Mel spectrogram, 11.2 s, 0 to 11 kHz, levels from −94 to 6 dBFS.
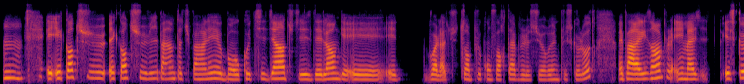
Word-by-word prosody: Mmh 250 Hz, -2 st, 0 dB, 0.4 s
et 445 Hz, -, +5 dB
et 240 Hz, -, +4 dB
quand 270 Hz, +2 st, +6 dB
tu 275 Hz, +1 st, -4 dB, 0.3 s
et -, -, +2 dB
quand 240 Hz, +2 st, +3 dB
tu 240 Hz, -1 st, -4 dB
vis 225 Hz, +1 st, -5 dB
par 215 Hz, -2 st, -1 dB
exemple, 220 Hz, +1 st, -3 dB
toi, 220 Hz, -, -4 dB
tu 215 Hz, +1 st, -14 dB
parlais, 205 Hz, +3 st, 0 dB
heu, -, -, +1 dB
bon, 195 Hz, -1 st, -2 dB
au 190 Hz, -, 0 dB
quotidien, 215 Hz, +3 st, +3 dB
tu -, -, -14 dB
utilises 195 Hz, 0 st, 0 dB
des 195 Hz, +1 st, +1 dB
langues 210 Hz, +2 st, +2 dB
et 185 Hz, -1 st, -1 dB
et 185 Hz, +2 st, -9 dB, 0.4 s
voilà, 190 Hz, -2 st, +1 dB
tu -, -, -19 dB
te -, -, -13 dB
sens 195 Hz, -2 st, -1 dB
plus 200 Hz, +1 st, -9 dB
confortable 185 Hz, -1 st, -5 dB
sur 180 Hz, 0 st, -8 dB
une 190 Hz, 0 st, -6 dB
plus 185 Hz, +1 st, -15 dB
que 185 Hz, -, -9 dB
l'autre 255 Hz, +9 st, -3 dB, 0.3 s
mais 210 Hz, -, 0 dB
par 210 Hz, -1 st, +8 dB
exemple, 230 Hz, +6 st, +4 dB
imagi 205 Hz, -1 st, 0 dB, 0.2 s
est-ce 220 Hz, 0 st, +2 dB
205 Hz, 215 wpm, -24 LUFS, 190-225 Hz, 0.4 s, par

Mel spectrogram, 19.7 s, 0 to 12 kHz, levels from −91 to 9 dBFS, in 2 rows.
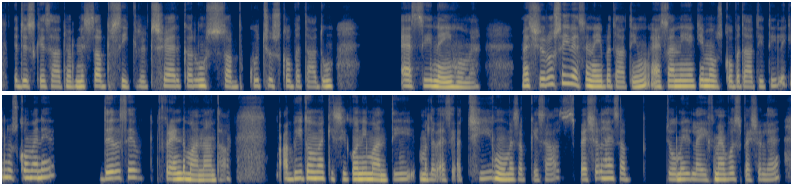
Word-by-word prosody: इ -, -, -4 dB
जिसके 205 Hz, 0 st, -2 dB
साथ 195 Hz, 0 st, -5 dB
मैं 195 Hz, -, 0 dB
अपने 195 Hz, 0 st, +3 dB
सब 210 Hz, 0 st, -2 dB, 0.2 s
सीक्रेट 195 Hz, -1 st, -6 dB
शेयर 210 Hz, -2 st, -1 dB
करूँ, 220 Hz, +1 st, +1 dB
सब 195 Hz, -2 st, -3 dB
कुछ 220 Hz, +1 st, -6 dB
उसको 210 Hz, -1 st, -5 dB
बता 195 Hz, -1 st, -8 dB
दूँ, 200 Hz, +3 st, +1 dB, 0.9 s
ऐसी 220 Hz, 0 st, 0 dB
नहीं 185 Hz, -2 st, +7 dB
हूँ 180 Hz, -1 st, +2 dB
मैं। 175 Hz, +3 st, -10 dB, 0.6 s
मैं 220 Hz, -, +4 dB
शुरू 245 Hz, +5 st, -1 dB
से 320 Hz, +3 st, -1 dB
ही 310 Hz, -, 0 dB
वैसे 255 Hz, -5 st, 0 dB
नहीं 200 Hz, -1 st, +6 dB
बताती 190 Hz, -2 st, -5 dB
हूँ, 205 Hz, +5 st, +3 dB
ऐसा 200 Hz, +2 st, 0 dB
नहीं 210 Hz, 0 st, +6 dB
है 210 Hz, -, +3 dB
कि 225 Hz, -, +2 dB
मैं 215 Hz, -1 st, +7 dB
उसको 200 Hz, 0 st, -4 dB
बताती 195 Hz, 0 st, -5 dB
थी, 220 Hz, -, -4 dB
लेकिन 280 Hz, +3 st, -2 dB
उसको 275 Hz, 0 st, -2 dB
मैंने 265 Hz, +4 st, +2 dB, 0.6 s
दिल 235 Hz, +4 st, +2 dB
से 275 Hz, +1 st, -2 dB, 0.4 s
फ्रेंड 215 Hz, 0 st, +5 dB
माना 180 Hz, -3 st, +3 dB
था। 235 Hz, -, -11 dB, 0.7 s
अभी 225 Hz, +2 st, +1 dB
तो 250 Hz, +2 st, +4 dB
मैं 240 Hz, 0 st, +6 dB
किसी 215 Hz, -1 st, -4 dB
को 205 Hz, +1 st, +3 dB
नहीं 210 Hz, 0 st, +8 dB
मानती, 200 Hz, +1 st, +1 dB
मतलब 195 Hz, -1 st, -1 dB
ऐसे 190 Hz, -, -7 dB
अच्छी 225 Hz, -, -6 dB
ही 235 Hz, -, -6 dB
हूँ 230 Hz, -4 st, +6 dB
मैं 200 Hz, 0 st, +2 dB
सबके 195 Hz, -2 st, -9 dB
साथ, 195 Hz, +5 st, -10 dB
स्पेशल 220 Hz, -1 st, -4 dB
हैं 240 Hz, 0 st, +2 dB
सब, 210 Hz, -4 st, -7 dB, 0.5 s
जो 200 Hz, -1 st, -2 dB
मेरी 205 Hz, +1 st, +2 dB
लाइफ़ 190 Hz, -2 st, -5 dB
में -, -, +5 dB
हैं, 200 Hz, -, 0 dB
वो 215 Hz, -, -2 dB
स्पेशल 195 Hz, -1 st, -7 dB
हैं। 205 Hz, +6 st, -6 dB
205 Hz, 205 wpm, -23 LUFS, 195-220 Hz, 0.9 s, नहीं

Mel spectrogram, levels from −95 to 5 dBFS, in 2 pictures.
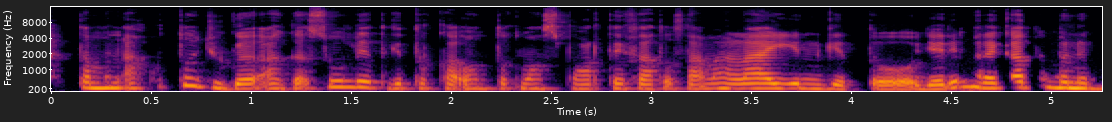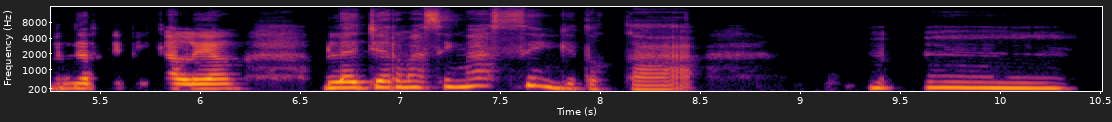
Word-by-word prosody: Teman 230 Hz, -1 st, +3 dB
aku 220 Hz, +5 st, -12 dB
tuh 335 Hz, -, +1 dB
juga 215 Hz, -3 st, 0 dB
agak 205 Hz, 0 st, -4 dB
sulit 260 Hz, -1 st, +1 dB
gitu, 210 Hz, +1 st, -6 dB
Kak, 200 Hz, -, -3 dB
untuk 200 Hz, +1 st, -10 dB
mau 200 Hz, -, -7 dB
suportif 195 Hz, 0 st, -7 dB
satu 190 Hz, -1 st, -3 dB
sama 210 Hz, +3 st, -3 dB
lain 210 Hz, 0 st, +3 dB
gitu. 180 Hz, -, -4 dB, 0.3 s
Jadi 180 Hz, +4 st, +2 dB
mereka 225 Hz, -2 st, +2 dB
tuh 250 Hz, -, -13 dB
benar-benar 210 Hz, -2 st, +3 dB
tipikal 210 Hz, -, -1 dB
yang 205 Hz, 0 st, +3 dB, 0.5 s
belajar 245 Hz, +2 st, +6 dB
masing-masing 285 Hz, +5 st, 0 dB
gitu, 200 Hz, -2 st, -9 dB
Kak. 170 Hz, 0 st, -6 dB, 0.9 s
Mhm. 230 Hz, -2 st, +1 dB
220 Hz, 150 wpm, -24 LUFS, 205-245 Hz, 0.9 s, belajar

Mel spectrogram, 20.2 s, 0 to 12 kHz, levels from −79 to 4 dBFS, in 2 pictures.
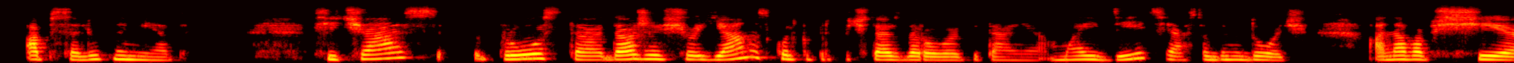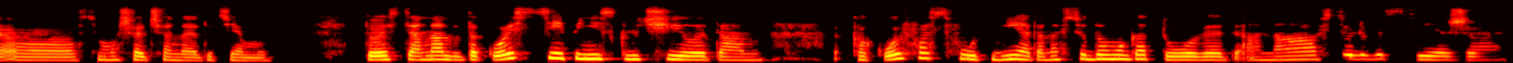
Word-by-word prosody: Абсолютно 210 Hz, +1 st, -1 dB
нет. 180 Hz, -4 st, -4 dB, 0.9 s
Сейчас 260 Hz, +9 st, -1 dB, 0.4 s
просто 220 Hz, -3 st, +2 dB
даже 225 Hz, +2 st, +4 dB
ещё 210 Hz, -1 st, -2 dB
я 200 Hz, +5 st, +1 dB
насколько 250 Hz, -10 st, -3 dB
предпочитаю 200 Hz, -2 st, -2 dB
здоровое 180 Hz, -2 st, 0 dB
питание. 170 Hz, -1 st, -13 dB
Мои 195 Hz, +2 st, -2 dB
дети, 215 Hz, +7 st, -3 dB
особенно 195 Hz, 0 st, -4 dB
дочь, 185 Hz, -3 st, -3 dB, 0.4 s
она 205 Hz, +2 st, +1 dB
вообще, 205 Hz, 0 st, +2 dB
э, 170 Hz, -1 st, -3 dB
сумасшедшая 185 Hz, -1 st, -3 dB
на 165 Hz, -1 st, -4 dB
эту 155 Hz, +4 st, -9 dB
тему. 155 Hz, -2 st, -7 dB, 0.6 s
То 195 Hz, -, +5 dB
есть 200 Hz, +1 st, +3 dB
она 205 Hz, +1 st, +3 dB
до 190 Hz, -2 st, -2 dB
такой 200 Hz, +6 st, +6 dB
степени 270 Hz, -3 st, +4 dB
исключила 215 Hz, -4 st, +2 dB
там 175 Hz, -2 st, -7 dB, 0.6 s
Какой 195 Hz, +4 st, +2 dB
фастфуд? 260 Hz, -7 st, -1 dB
Нет, 205 Hz, 0 st, +1 dB
она 190 Hz, +2 st, -3 dB
всё 230 Hz, +3 st, -2 dB
дома 230 Hz, +1 st, +3 dB
готовит, 185 Hz, -5 st, 0 dB
она 195 Hz, +4 st, -6 dB
всё 225 Hz, -, -2 dB
любит 225 Hz, 0 st, -6 dB
свежее. 185 Hz, -4 st, -4 dB
200 Hz, 120 wpm, -23 LUFS, 185-225 Hz, 0.9 s, такой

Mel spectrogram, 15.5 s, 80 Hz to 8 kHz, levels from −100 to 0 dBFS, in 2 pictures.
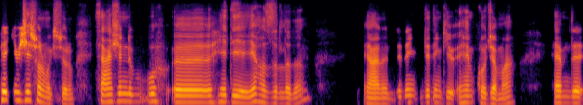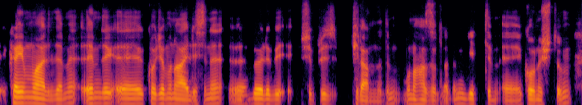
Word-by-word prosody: peki 185 Hz, -1 st, +6 dB
bir -, -, +9 dB
şey 180 Hz, 0 st, +10 dB
sormak 135 Hz, -10 st, +5 dB
istiyorum 105 Hz, -1 st, -1 dB, 0.3 s
Sen 150 Hz, 0 st, +4 dB
şimdi 160 Hz, 0 st, +1 dB
bu, 155 Hz, +1 st, -3 dB, 0.2 s
ııı, 135 Hz, 0 st, +6 dB
hediyeyi 140 Hz, -2 st, +1 dB
hazırladın. 125 Hz, -, -4 dB, 0.7 s
Yani 110 Hz, -1 st, +2 dB
dedin 140 Hz, +2 st, -4 dB
dedin 135 Hz, +2 st, -4 dB
ki 120 Hz, -1 st, -2 dB
hem 135 Hz, +1 st, -2 dB
kocama 115 Hz, +1 st, 0 dB, 0.5 s
hem 130 Hz, -1 st, +1 dB
de 125 Hz, 0 st, +4 dB
kayınvalideme 115 Hz, -3 st, +2 dB
hem 115 Hz, +1 st, 0 dB
de, 115 Hz, -, 0 dB
eee, 105 Hz, -1 st, -1 dB
kocamın 110 Hz, -1 st, -2 dB
ailesine, 100 Hz, 0 st, -1 dB, 0.2 s
eee, -, -, -9 dB, 0.2 s
böyle 105 Hz, -1 st, 0 dB
bir 100 Hz, -, -3 dB, 0.2 s
sürpriz 105 Hz, -3 st, -7 dB, 0.2 s
planladım. 80 Hz, -2 st, -5 dB
Bunu 100 Hz, -1 st, -5 dB
hazırladım, 95 Hz, +3 st, -7 dB
gittim, 100 Hz, -3 st, -7 dB
eee, 85 Hz, 0 st, -5 dB
konuştum, 95 Hz, -3 st, -2 dB
115 Hz, 135 wpm, -26 LUFS, 105-135 Hz, 0.7 s, şey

